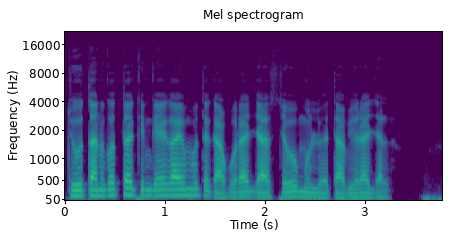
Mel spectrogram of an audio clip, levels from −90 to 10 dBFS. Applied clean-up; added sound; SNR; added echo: none; none; none; none.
